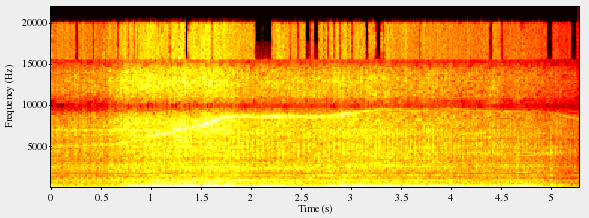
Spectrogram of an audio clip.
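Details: City of Joondalup Acco SL061 diesel truck: a loud, deep roar that swells and fades as load changes, rougher than normal; exhaust leak.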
